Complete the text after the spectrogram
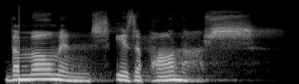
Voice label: female undead trigger spell tracking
